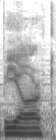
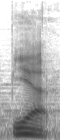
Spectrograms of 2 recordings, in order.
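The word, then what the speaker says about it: Björk: that which was bjerk i was going to say bjork but it's not bjork i've just learned recently that it's bjerg i hope i'm pronouncing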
